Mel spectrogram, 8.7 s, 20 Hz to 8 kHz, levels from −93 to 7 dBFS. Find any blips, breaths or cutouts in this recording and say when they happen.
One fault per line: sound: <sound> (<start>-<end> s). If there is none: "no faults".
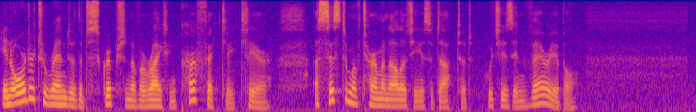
no faults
